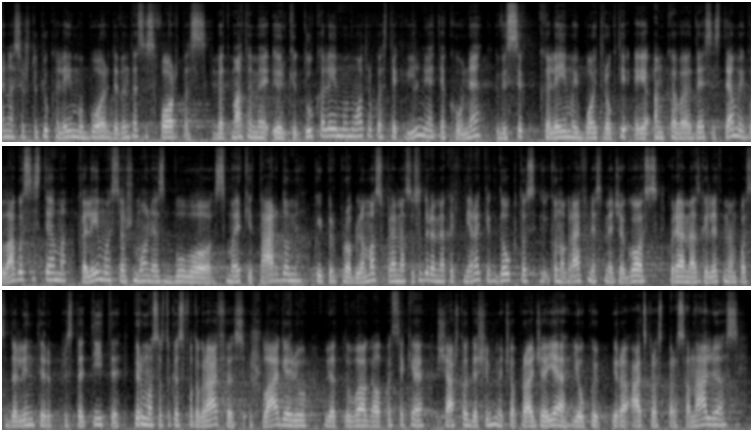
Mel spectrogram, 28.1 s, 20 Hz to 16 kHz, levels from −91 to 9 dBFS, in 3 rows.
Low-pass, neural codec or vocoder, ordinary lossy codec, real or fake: 14.4 kHz; none; Opus, 24 kbps; real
